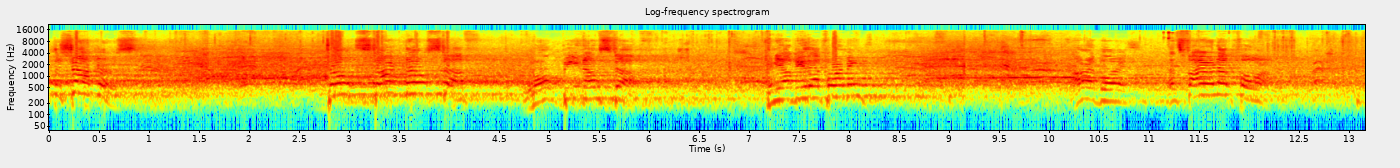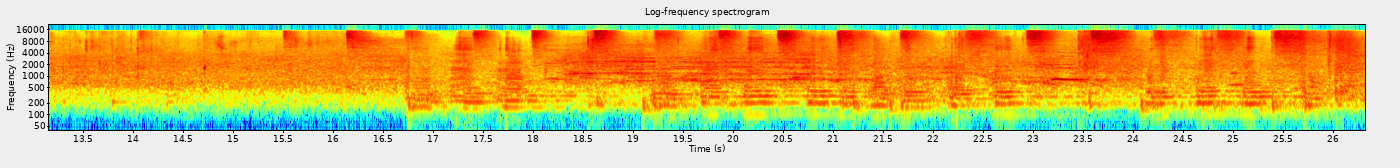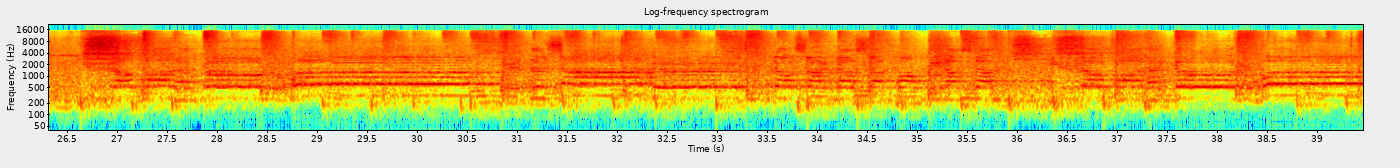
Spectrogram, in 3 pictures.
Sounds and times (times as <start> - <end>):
Music: 12.3 - 39.4.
